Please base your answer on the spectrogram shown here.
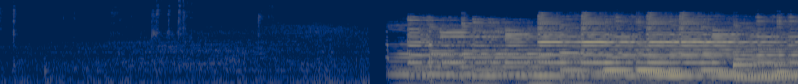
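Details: Low room hum for several seconds, then loud strummed guitar music with effects fills the rest; no animal is heard.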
